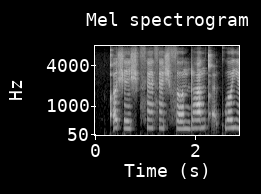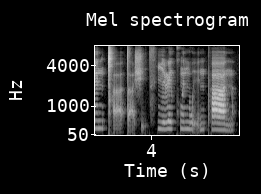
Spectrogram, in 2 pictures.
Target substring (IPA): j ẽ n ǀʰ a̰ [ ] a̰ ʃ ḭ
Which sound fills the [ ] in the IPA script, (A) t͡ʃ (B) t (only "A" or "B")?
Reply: B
